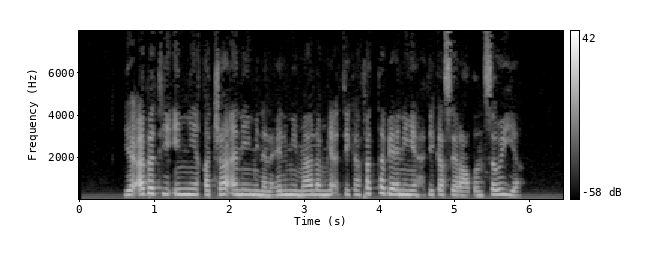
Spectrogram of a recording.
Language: Arabic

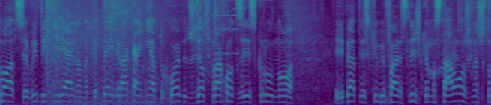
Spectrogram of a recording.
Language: Russian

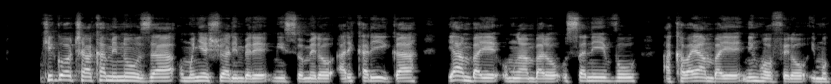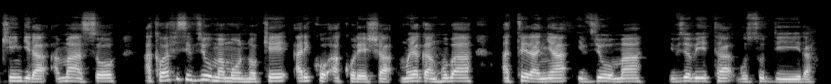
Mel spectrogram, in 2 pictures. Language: Rundi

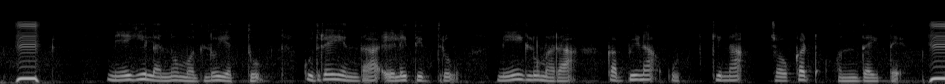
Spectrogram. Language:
Kannada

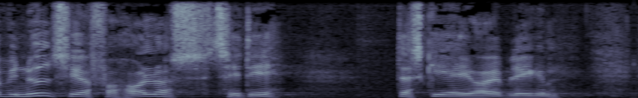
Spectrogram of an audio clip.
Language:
Danish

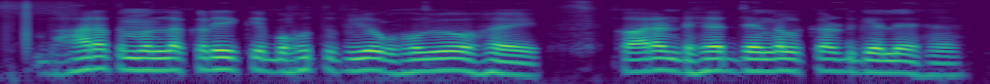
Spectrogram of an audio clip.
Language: Magahi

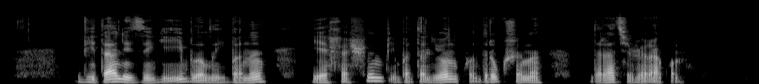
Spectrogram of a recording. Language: Abkhazian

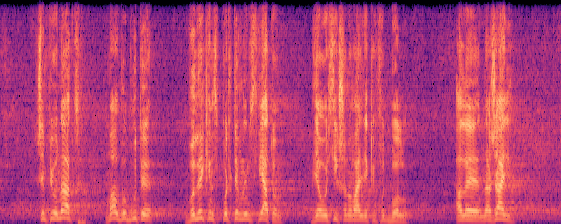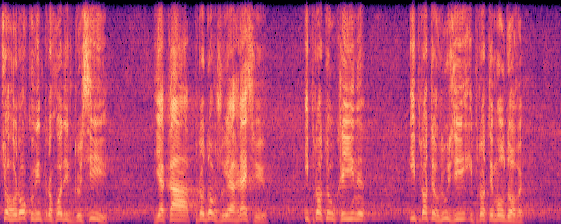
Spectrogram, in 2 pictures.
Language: Ukrainian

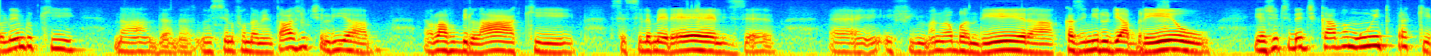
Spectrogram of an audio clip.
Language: Portuguese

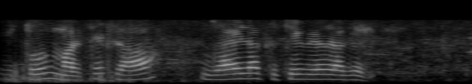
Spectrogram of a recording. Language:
Marathi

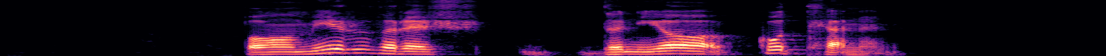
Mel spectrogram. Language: Wakhi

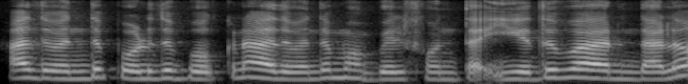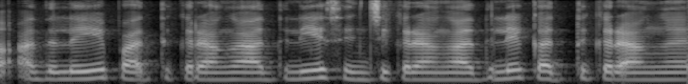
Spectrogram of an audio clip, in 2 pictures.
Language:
Tamil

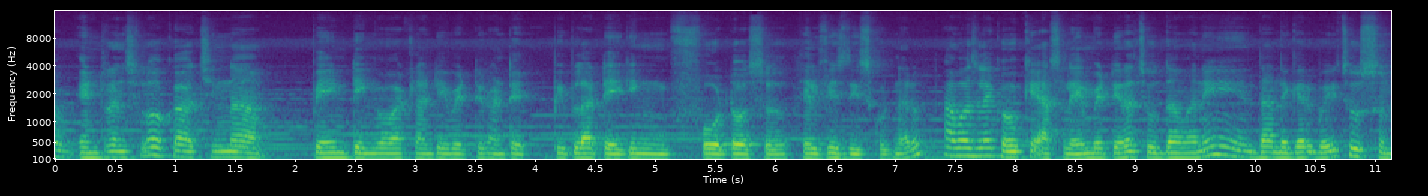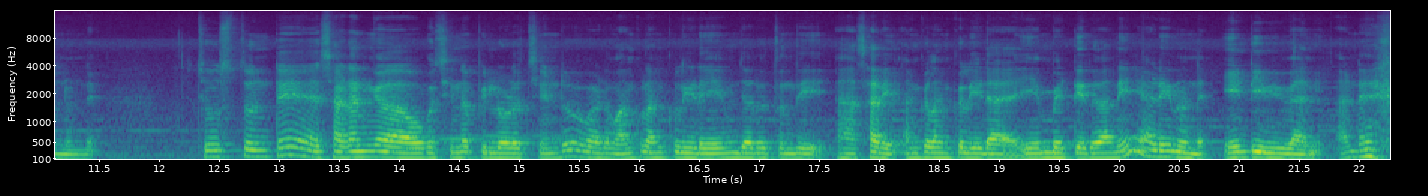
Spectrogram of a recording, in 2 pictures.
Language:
Telugu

